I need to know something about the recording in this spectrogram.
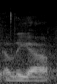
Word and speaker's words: Elia: i still credit elia it's spelt elijah but i believe the proper name is elia and that's how that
